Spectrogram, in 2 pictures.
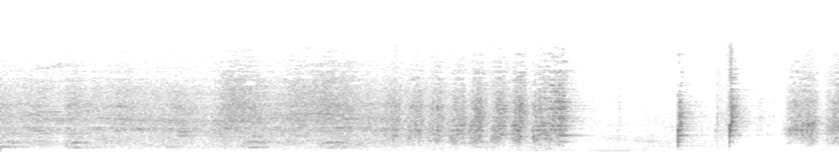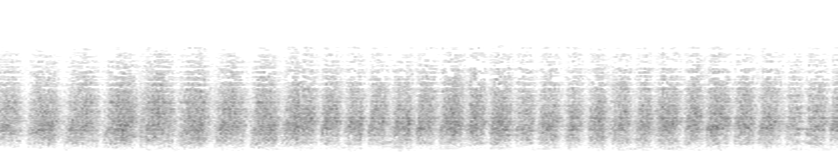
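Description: A hand-held sharpening stone rubbed quickly back and forth along a heavy steel machete blade, about four to five scraping strokes a second, starting about five seconds in after a brief pause. Before the pause there is a steady hiss with a low hum.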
